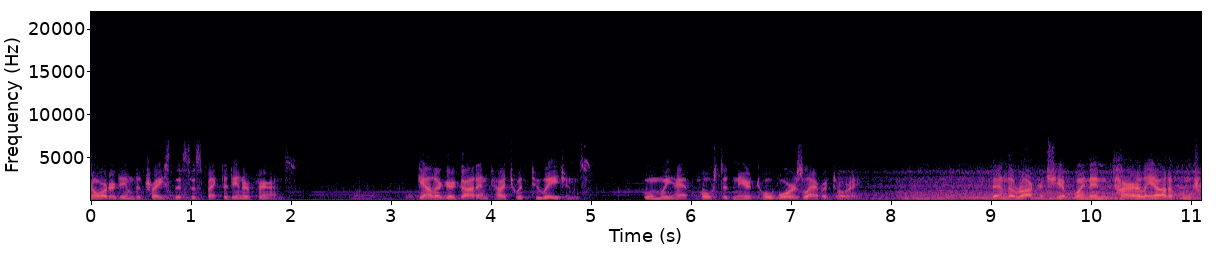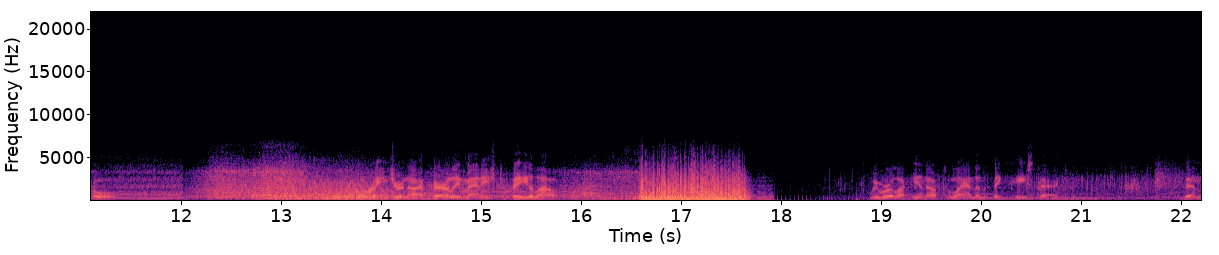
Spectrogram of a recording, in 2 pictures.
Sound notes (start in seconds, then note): 12.6 plane soaring; 16.5 explosion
